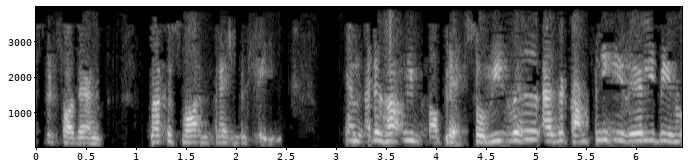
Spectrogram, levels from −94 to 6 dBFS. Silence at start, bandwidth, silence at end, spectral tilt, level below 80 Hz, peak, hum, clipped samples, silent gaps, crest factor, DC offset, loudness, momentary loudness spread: 0.1 s; 4 kHz; 0 s; -10.5 dB/octave; -64 dBFS; 0 dBFS; none; under 0.1%; 2.87-3.00 s; 20 dB; under 0.1%; -19 LUFS; 13 LU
